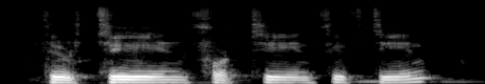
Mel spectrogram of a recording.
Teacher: the stress is in the last syllable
